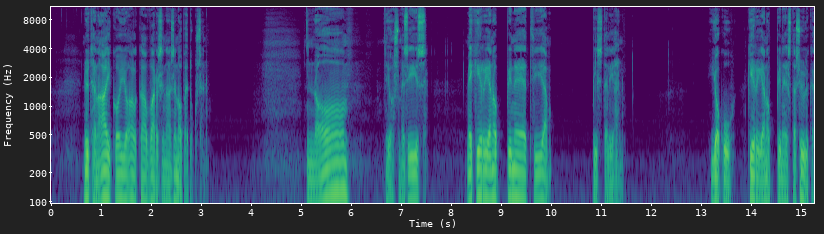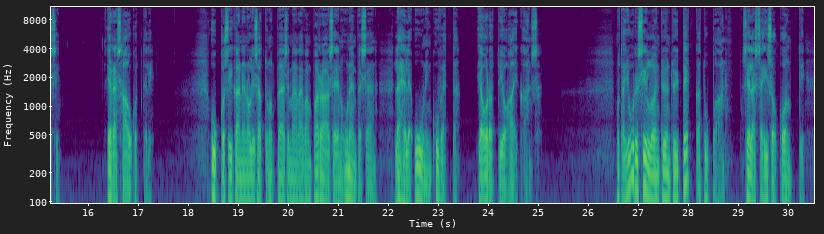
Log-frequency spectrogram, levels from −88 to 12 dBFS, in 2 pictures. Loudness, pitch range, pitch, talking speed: -19 LUFS, 80-100 Hz, 90 Hz, 90 wpm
